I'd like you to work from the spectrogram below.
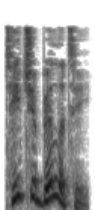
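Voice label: "teachability", British English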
